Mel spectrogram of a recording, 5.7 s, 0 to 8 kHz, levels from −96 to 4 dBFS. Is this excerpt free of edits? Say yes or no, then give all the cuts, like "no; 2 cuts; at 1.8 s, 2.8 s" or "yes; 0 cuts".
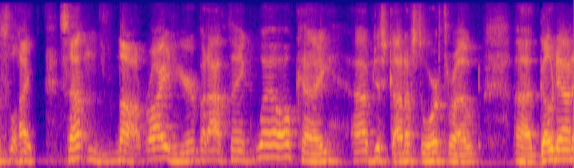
yes; 0 cuts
